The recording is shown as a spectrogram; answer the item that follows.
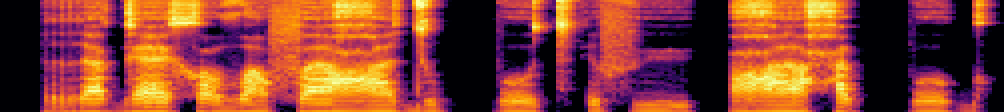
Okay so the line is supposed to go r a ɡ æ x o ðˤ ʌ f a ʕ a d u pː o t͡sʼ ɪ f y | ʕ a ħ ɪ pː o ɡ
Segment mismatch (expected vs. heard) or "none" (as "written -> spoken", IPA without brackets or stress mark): ʌ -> a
